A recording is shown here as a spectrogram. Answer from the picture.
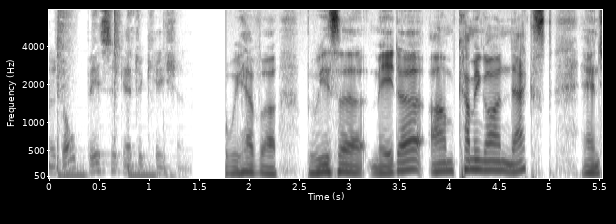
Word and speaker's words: Lusiana: I want to make sure I say your name correctly, so give it to me, the proper pronunciation. It's Lusiana. Lusiana.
